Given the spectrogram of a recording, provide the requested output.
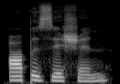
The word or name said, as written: kit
